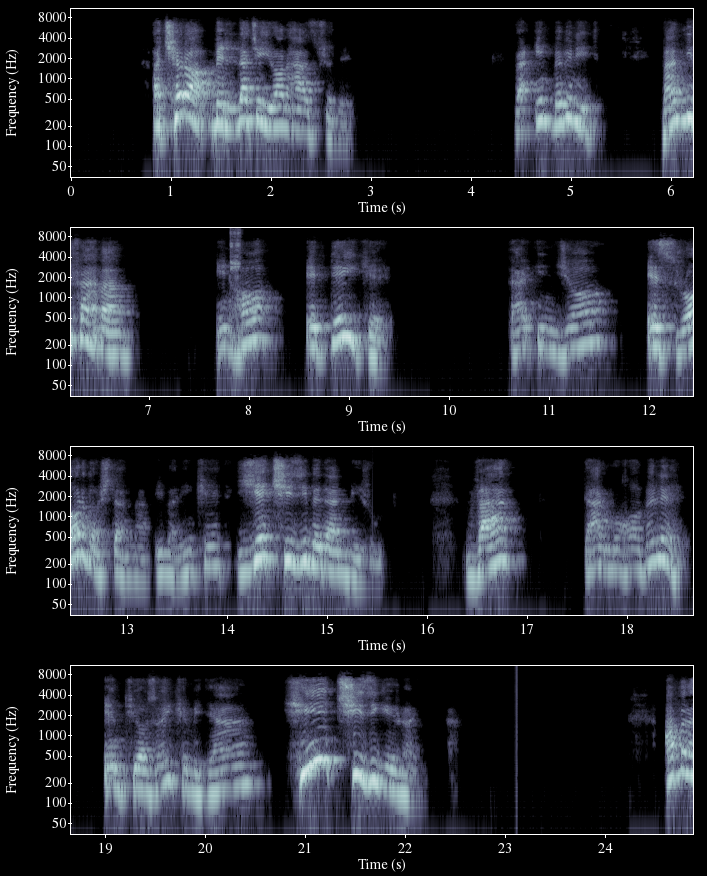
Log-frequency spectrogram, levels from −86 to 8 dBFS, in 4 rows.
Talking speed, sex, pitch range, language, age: 85 wpm, male, 145-230 Hz, Persian, 60-79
